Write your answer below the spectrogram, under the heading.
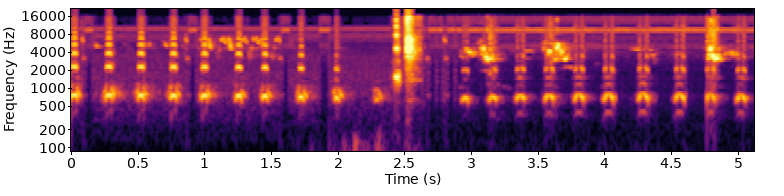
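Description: A cinnamon bittern gives a steady series of low, hollow clucking notes, about four per second, with a brief thump partway through and faint high chatter from other birds.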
